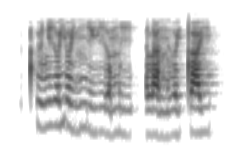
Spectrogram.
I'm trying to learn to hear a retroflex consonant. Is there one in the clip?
no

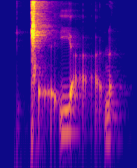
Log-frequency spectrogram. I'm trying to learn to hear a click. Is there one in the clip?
yes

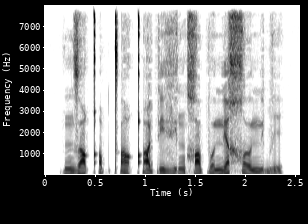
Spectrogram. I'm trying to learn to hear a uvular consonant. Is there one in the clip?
yes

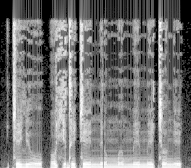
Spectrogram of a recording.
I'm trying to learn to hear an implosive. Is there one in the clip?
no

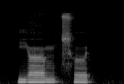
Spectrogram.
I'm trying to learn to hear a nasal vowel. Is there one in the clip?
no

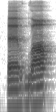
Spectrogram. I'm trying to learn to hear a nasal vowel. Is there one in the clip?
no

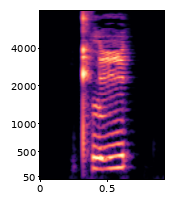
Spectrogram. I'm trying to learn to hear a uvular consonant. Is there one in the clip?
no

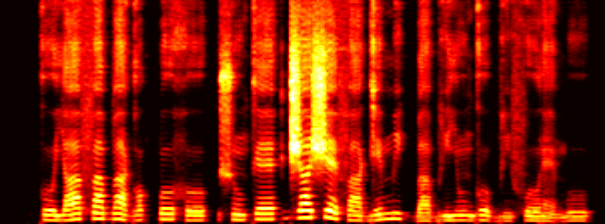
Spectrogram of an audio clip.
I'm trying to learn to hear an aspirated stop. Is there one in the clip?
no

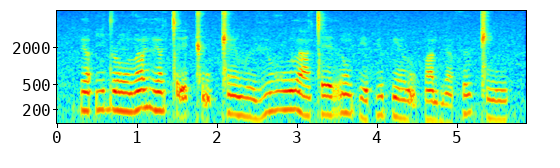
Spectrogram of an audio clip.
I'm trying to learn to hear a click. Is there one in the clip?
yes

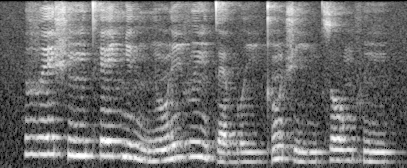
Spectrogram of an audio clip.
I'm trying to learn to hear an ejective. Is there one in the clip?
yes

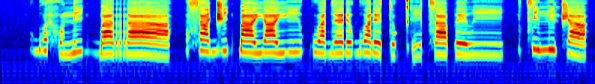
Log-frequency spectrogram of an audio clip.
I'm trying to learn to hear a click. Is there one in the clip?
no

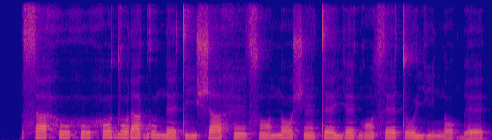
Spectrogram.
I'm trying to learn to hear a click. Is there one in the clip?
no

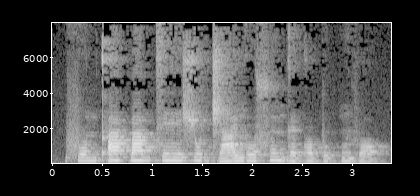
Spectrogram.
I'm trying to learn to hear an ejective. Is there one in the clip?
yes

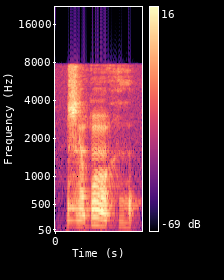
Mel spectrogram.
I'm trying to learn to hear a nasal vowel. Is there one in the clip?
yes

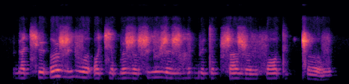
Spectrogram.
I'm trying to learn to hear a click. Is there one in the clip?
yes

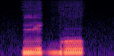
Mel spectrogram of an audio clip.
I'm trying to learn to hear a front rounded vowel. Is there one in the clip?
no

